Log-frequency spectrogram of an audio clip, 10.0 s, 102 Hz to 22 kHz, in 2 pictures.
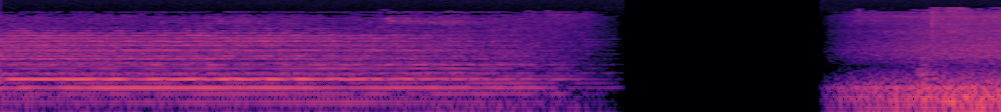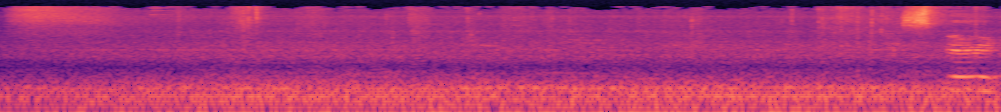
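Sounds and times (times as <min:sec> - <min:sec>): low outdoor rumble: 0:04.2 - 0:10.0.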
